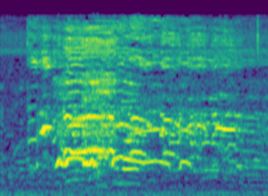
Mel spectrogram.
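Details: Contest of Kukuak Balenggek roosters in West Sumatra; a clear wavering crow opens the recording and trails off, layered with fainter crows from neighbouring birds.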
